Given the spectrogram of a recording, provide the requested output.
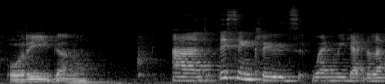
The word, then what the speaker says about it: oregano: Most of the time, it's a hard G sound. Like in oregano.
